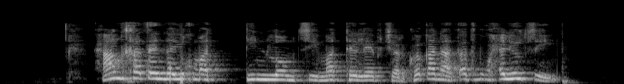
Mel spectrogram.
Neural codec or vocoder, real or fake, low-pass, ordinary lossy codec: none; real; 7.2 kHz; AAC, 32 kbps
